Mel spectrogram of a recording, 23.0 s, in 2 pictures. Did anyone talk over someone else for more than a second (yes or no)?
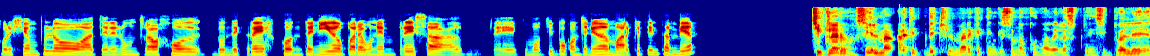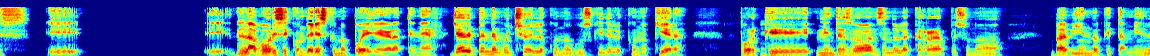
no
